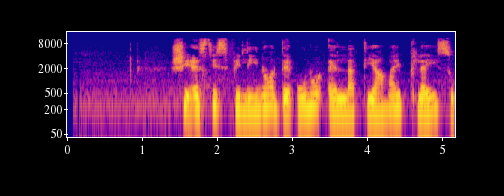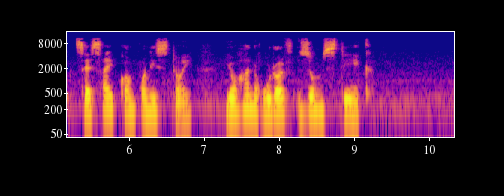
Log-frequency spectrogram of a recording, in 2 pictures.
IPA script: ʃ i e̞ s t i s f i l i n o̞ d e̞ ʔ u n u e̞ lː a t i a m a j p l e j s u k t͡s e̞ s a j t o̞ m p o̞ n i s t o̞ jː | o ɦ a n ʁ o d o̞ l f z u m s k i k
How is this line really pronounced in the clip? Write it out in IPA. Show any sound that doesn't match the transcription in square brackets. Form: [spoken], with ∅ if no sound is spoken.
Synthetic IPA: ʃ i e̞ s t i s f i l i n o̞ d e̞ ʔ u n u e̞ lː a t i a m a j p l e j s u k t͡s e̞ s a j [k] o̞ m p o̞ n i s t o̞ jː | o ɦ a n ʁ [u] d o̞ l f z u m s [t] i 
